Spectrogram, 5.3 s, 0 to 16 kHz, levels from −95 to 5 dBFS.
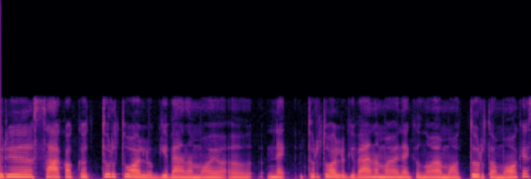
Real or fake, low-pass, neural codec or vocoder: real; 7.2 kHz; none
